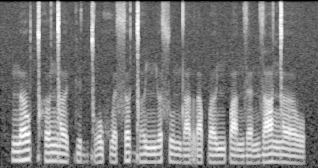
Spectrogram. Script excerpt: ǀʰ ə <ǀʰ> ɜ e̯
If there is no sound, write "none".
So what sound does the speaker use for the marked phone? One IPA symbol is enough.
ŋ͡ǀ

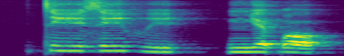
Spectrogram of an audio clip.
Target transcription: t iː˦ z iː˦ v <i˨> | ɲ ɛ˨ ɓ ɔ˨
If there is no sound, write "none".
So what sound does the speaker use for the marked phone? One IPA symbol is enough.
i˨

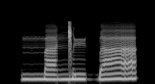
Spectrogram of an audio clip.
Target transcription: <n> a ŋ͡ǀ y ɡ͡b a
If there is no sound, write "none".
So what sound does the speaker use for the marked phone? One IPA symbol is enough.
mː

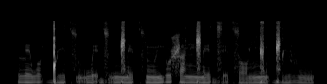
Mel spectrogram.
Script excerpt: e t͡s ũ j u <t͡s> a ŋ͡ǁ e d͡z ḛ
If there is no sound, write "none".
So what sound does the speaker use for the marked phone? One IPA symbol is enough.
ʂ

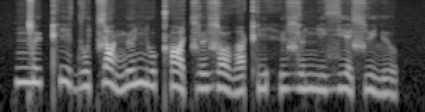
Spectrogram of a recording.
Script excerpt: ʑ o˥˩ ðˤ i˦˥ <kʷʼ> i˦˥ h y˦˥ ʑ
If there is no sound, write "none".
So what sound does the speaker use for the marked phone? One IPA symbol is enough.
kʼ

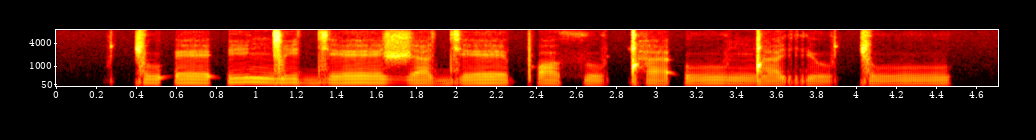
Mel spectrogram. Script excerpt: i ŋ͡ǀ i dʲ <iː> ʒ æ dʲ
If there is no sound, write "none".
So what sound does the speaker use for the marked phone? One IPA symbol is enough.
eː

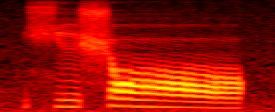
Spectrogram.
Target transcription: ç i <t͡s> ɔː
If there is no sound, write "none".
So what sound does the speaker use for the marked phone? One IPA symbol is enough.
ʃ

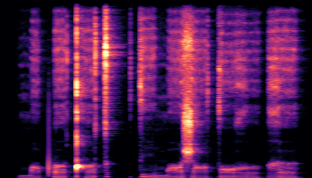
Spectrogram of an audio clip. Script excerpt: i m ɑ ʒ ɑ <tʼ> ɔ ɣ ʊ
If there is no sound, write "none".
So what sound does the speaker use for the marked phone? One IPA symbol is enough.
t̪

